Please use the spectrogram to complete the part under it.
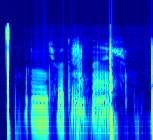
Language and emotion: Russian, sad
